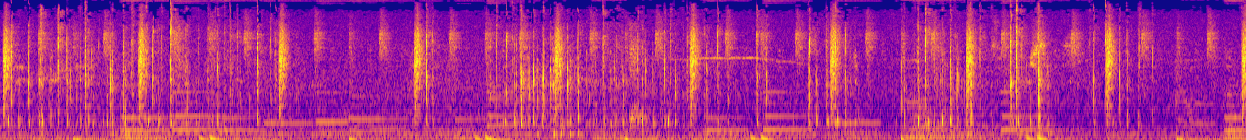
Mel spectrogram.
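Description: Quick, irregular clicking of typing on a laptop keyboard over background music with a steady beat and held low notes.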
